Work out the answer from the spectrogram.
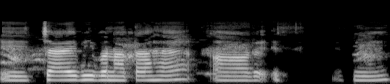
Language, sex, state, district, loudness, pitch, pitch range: Hindi, female, Bihar, Araria, -15 LUFS, 200 Hz, 195-210 Hz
